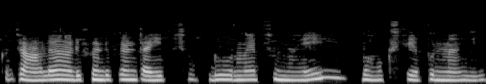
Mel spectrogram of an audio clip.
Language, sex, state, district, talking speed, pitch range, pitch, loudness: Telugu, female, Telangana, Karimnagar, 135 wpm, 205-225 Hz, 215 Hz, -17 LUFS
